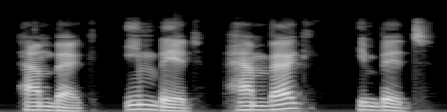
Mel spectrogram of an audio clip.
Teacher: হ্যামব্যাগ, ইমবেড, হ্যামব্যাগ, ইমবেড, right? So the N sound becomes M to match the bilabial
